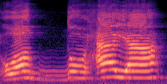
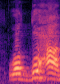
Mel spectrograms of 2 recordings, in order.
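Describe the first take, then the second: First: The word ends with an added ya sound. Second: The word ends in a long a vowel. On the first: The speaker calls it wrong. "Yang salah kalau orang baca wadduhaya. Itu salah" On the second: The speaker calls it right. "Kenapa kita baca panjang?"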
